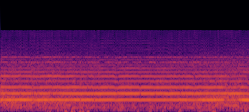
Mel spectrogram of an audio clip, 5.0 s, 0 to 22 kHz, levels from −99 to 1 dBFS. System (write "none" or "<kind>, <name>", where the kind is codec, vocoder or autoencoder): vocoder, BigVGAN v2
